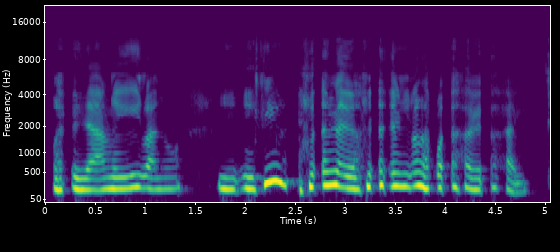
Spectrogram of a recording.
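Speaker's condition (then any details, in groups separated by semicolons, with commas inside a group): Moebius syndrome, congenital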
